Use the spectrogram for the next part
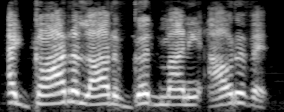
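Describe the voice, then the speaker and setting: A woman voicing a spoiled young stepsister who taunts and bosses in a shrill, mocking way. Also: brisk, a bit bright, no echo, natural voice. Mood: taunting.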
